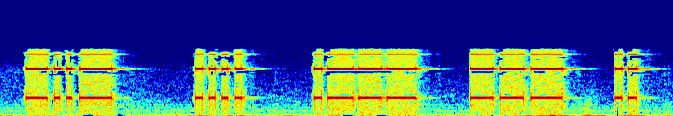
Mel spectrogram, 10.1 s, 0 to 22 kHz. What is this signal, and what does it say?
Morse code, heard as a keyed tone, about 13 wpm, spaced as for 7 wpm, 1900 Hz, with noise. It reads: X HJOI
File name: ik1weg2 / CORSI CW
